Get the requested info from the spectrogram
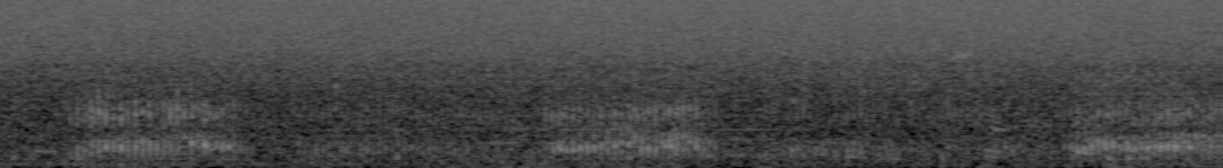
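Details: A sleeping domestic cat snoring: faint, raspy, breathy bursts in a low-to-mid register, one roughly every three and a half seconds, over a steady low hiss.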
